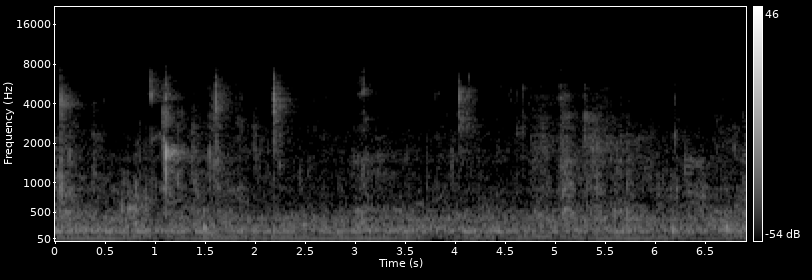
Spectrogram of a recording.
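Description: Close-up chewing and crunching sounds of food being eaten.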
